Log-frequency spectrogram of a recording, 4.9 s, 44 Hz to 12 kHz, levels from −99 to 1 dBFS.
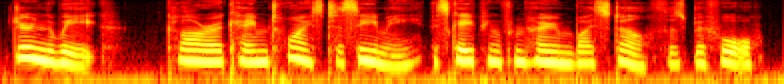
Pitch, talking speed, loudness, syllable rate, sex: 200 Hz, 185 wpm, -18 LUFS, 5.3 syllables/s, female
